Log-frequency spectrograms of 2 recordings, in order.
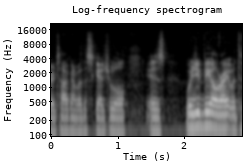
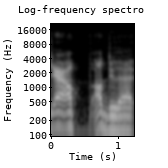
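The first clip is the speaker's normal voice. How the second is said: fake Southern American accent; 2 semitones higher, 4 dB louder than usual. Imagining nobody agreeing to fund an IndyCar finale, Southern accent. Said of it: "I just went for the southern accent there".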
